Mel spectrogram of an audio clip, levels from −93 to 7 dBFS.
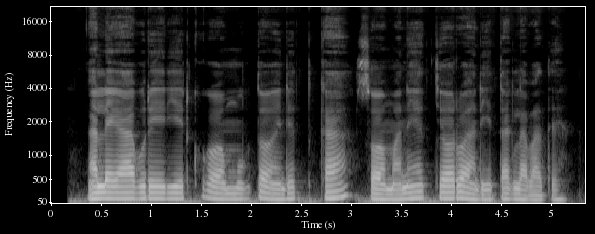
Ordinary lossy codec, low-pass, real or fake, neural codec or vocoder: none; none; real; none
